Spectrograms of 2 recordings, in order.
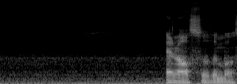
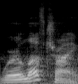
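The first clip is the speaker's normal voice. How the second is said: plain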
